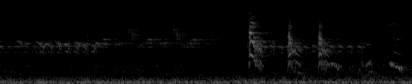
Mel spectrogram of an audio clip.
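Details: Smallish red-headed woodpecker visiting backyard suet feeders in Alabama, fussing and squawking at a cat, dogs and people on a patio. Faint thin calls first, then three loud, harsh, buzzy squawks in quick succession near the end, over steady outdoor background hum.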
